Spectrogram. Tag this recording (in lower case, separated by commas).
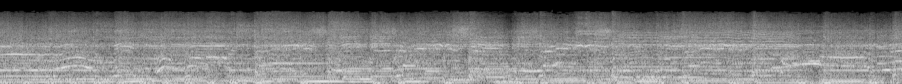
music, singing, inside a large room or hall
